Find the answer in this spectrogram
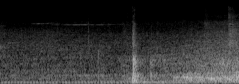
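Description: VW Crafter van's cargo door latch clicking open once, about a second and a half in, with the door starting to open near the end, over a steady low hum.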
